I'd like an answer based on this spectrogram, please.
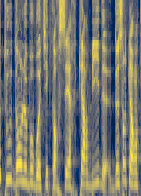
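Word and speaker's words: Corsair: dans le beau boîtier corser carbide 200 40 r je crois que ça se prononce ainsi on voit aussi du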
